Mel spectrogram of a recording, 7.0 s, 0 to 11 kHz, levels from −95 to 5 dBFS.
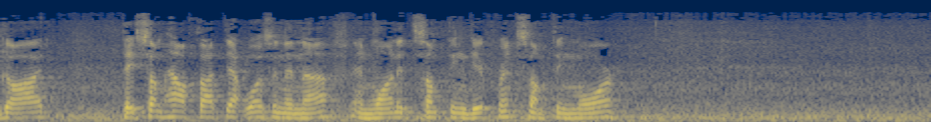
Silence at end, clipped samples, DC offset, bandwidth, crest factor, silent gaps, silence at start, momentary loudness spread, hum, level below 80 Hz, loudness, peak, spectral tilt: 0 s; under 0.1%; under 0.1%; 7.8 kHz; 18 dB; none; 0 s; 13 LU; none; -36 dBFS; -19 LUFS; 0 dBFS; -7 dB/octave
